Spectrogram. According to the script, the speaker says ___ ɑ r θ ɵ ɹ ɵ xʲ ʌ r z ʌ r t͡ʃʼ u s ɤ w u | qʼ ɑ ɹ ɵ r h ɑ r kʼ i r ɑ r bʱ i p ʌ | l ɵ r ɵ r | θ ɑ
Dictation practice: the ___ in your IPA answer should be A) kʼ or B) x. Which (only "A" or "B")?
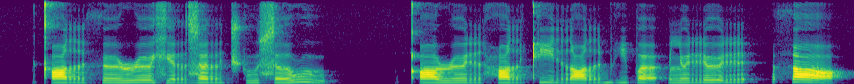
A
